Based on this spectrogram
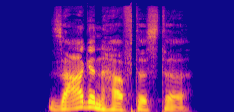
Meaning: inflection of sagenhaft: 1. strong/mixed nominative/accusative feminine singular superlative degree 2. strong nominative/accusative plural superlative degree
- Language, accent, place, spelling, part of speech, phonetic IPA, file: German, Germany, Berlin, sagenhafteste, adjective, [ˈzaːɡn̩haftəstə], De-sagenhafteste.ogg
